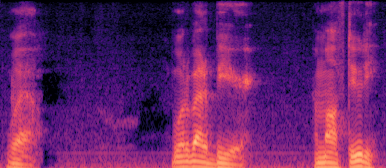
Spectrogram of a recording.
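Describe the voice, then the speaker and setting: A man acting a soft-hearted, concerned small-town cop in a naturalistic screenplay read, earnest and familiar. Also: sits low, unhurried. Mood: firm, cajoling. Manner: earnest, gently cajoling, plain-spoken.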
